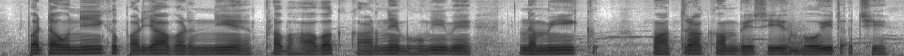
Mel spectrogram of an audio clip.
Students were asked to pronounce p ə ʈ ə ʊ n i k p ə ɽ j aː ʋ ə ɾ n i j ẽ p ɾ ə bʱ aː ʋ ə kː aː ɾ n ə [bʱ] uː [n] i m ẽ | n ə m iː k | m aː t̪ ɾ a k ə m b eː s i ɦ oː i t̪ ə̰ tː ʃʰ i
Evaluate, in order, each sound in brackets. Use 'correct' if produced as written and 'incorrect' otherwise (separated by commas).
correct, incorrect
